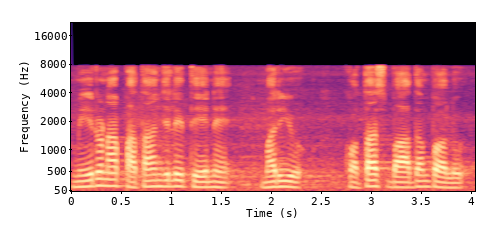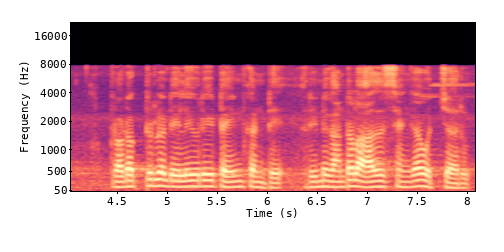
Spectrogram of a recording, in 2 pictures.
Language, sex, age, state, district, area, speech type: Telugu, male, 30-45, Andhra Pradesh, West Godavari, rural, read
